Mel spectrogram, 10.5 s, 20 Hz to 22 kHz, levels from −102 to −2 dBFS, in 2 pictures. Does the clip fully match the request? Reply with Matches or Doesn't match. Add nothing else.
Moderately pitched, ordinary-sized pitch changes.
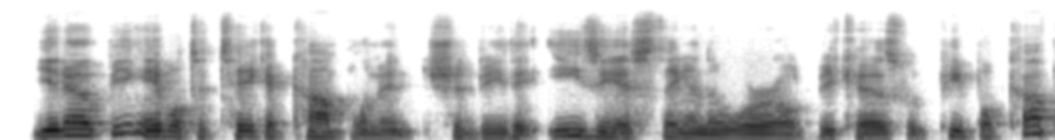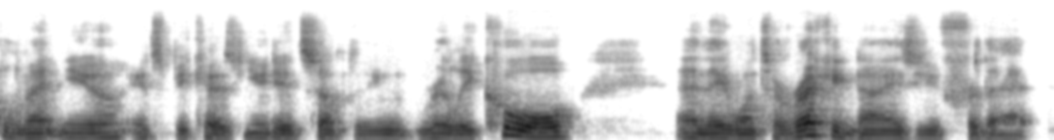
Doesn't match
